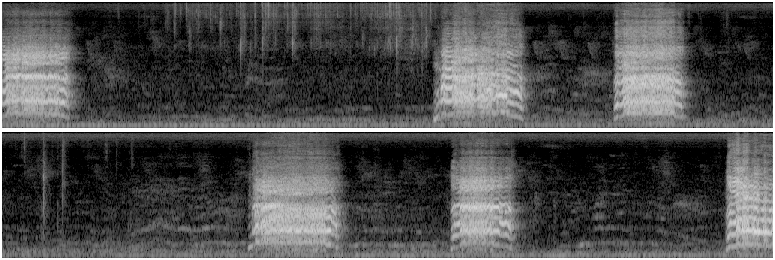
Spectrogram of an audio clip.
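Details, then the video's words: Goat giving a run of six harsh, raspy bleats, each about a second long, spaced irregularly several seconds apart over a faint steady hum. "বাচ্চাদের জন্য ছাগলের শব্দ | goat sounds for babies"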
